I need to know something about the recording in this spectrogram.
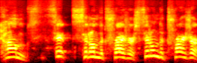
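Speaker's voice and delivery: frantic, panicked, very high, almost screaming. A panicked woman urges the listener to come over, panicked near-scream. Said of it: "She's almost screaming it at you".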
